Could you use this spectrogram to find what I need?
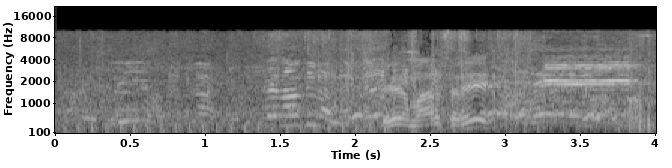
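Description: Runners' feet patter on the road as a race starts.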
